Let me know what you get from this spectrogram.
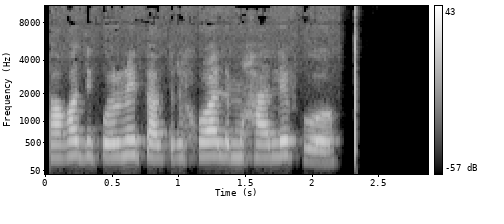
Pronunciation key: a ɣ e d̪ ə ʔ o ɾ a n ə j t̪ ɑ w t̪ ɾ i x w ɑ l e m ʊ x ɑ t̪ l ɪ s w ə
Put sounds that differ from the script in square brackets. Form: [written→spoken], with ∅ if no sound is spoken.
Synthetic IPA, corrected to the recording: a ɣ [e→a] d̪ ə [ʔ→k] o ɾ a n ə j t̪ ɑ w t̪ ɾ i x w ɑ l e m ʊ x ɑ [t̪→∅] l ɪ [s→f] w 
